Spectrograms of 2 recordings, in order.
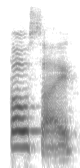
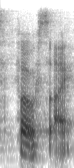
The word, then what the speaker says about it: foci: distances for any two distinct fixed points or foci are constant last time I had a teach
